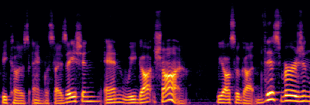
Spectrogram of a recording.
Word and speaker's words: Sean: there you have it that's the reason why my name is spelled scene and said sean i'm not going to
